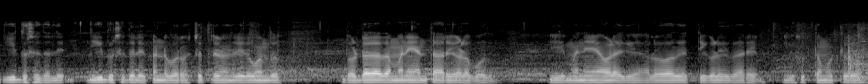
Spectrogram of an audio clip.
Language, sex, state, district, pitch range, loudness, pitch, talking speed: Kannada, male, Karnataka, Chamarajanagar, 95-100 Hz, -19 LUFS, 95 Hz, 145 wpm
